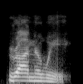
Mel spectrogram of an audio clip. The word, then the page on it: runaway: Indian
